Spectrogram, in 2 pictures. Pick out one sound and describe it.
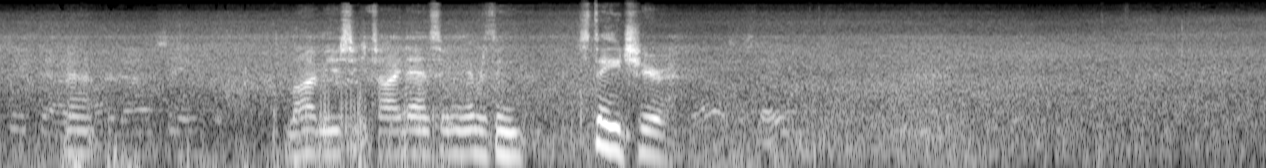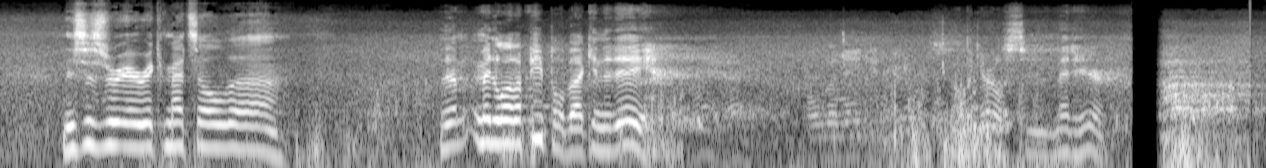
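An elderly man talks calmly close by, with a slight echo.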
